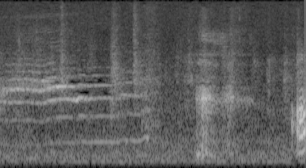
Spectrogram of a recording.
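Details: A kitten gives a long, high, wavering meow followed by two shorter, sharper mews, meowing because he wanted to get into the dishwasher.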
